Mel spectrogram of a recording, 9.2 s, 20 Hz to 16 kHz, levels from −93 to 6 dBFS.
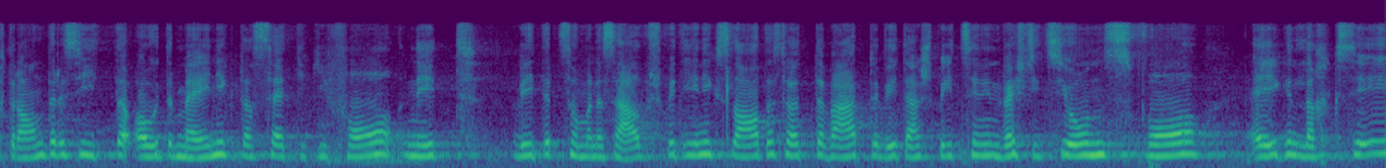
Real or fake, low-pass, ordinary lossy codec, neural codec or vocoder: fake; 9.9 kHz; none; vocoder, 22.05 kHz, 80 mel bands, WaveNeXt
